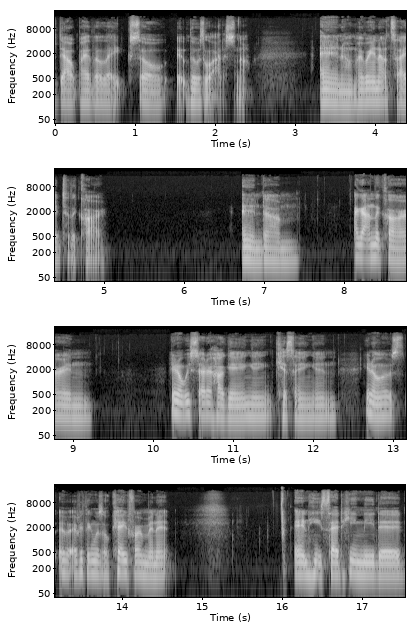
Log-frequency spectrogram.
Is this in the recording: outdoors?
no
